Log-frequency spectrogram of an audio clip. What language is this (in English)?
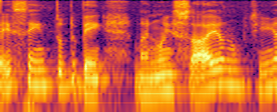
Portuguese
